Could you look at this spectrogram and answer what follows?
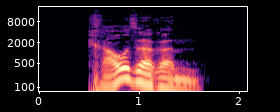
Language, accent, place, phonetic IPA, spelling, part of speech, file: German, Germany, Berlin, [ˈkʁaʊ̯zəʁəm], krauserem, adjective, De-krauserem.ogg
- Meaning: strong dative masculine/neuter singular comparative degree of kraus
